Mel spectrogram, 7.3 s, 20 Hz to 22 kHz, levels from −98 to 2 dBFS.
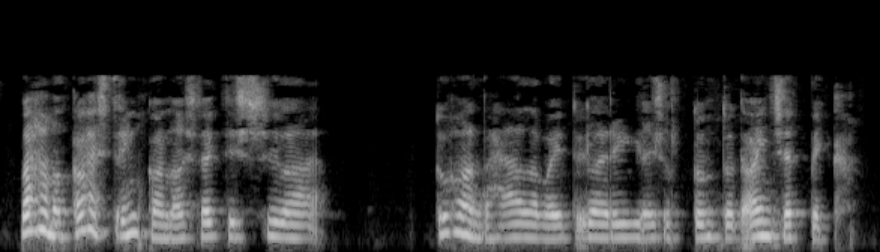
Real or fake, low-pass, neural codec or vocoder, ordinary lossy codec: fake; 7.2 kHz; codec, 16 kHz, 4 kbps, FreqCodec, larger model; AAC, 32 kbps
